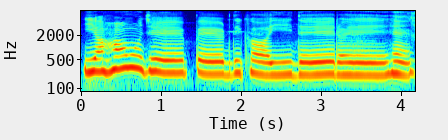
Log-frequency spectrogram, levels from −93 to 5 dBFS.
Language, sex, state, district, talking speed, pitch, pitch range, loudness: Hindi, female, Madhya Pradesh, Umaria, 100 wpm, 225 Hz, 215-255 Hz, -13 LUFS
